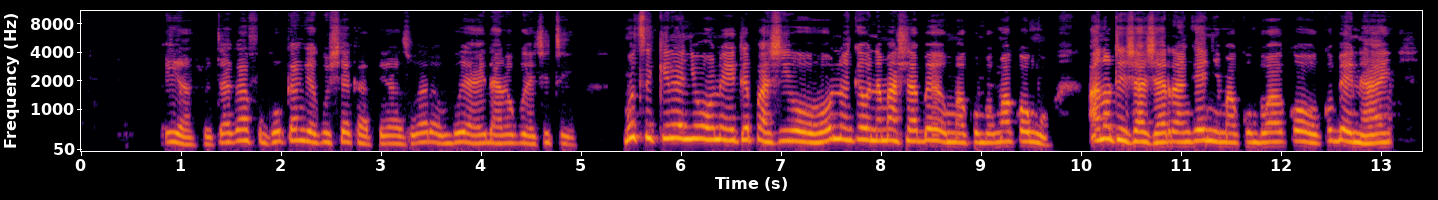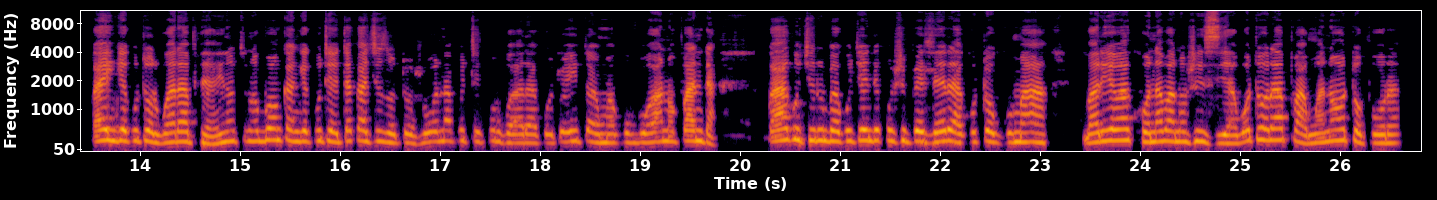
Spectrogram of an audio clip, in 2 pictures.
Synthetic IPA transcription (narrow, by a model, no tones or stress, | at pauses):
iwaʐotakafuɡʱokaŋɡe̞kuʃekapeɾazuʋaɾembujeaiɗaɾok̬uet͡ʃiti | mut͡sikiɾe̞ɲuwouno̞itepaʃ̬ioɦouno̞ŋɡeonemaɬaɓeomumakumbomwakomoano̞tiʒaʒariraŋɡeɲimakumboakoɦokuɓe̞nɦai | paiŋɡe̞kuto̞rwaɾapʰeainotino̞ɓoŋɡaŋɡe̞kut̬etakat͡ʃizo̞to̞ʐionakutikurwaɾakoto̞itaomakumboano̞panda | kaːkut͡ʃiɾumbak̬ut͡ʃendekuʐibʱe̞ɮe̞ɾakuto̞ɡʱuma | ʋaɾijeʋakonaʋano̞ʐizijaʋo̞to̞ɾapamwanawoto̞poːɾa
